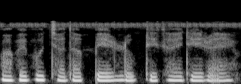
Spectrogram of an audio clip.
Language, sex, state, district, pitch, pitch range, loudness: Hindi, female, Arunachal Pradesh, Lower Dibang Valley, 185 Hz, 180-195 Hz, -14 LUFS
